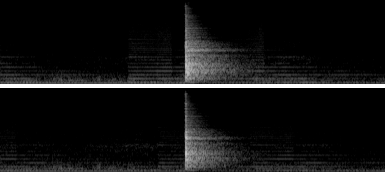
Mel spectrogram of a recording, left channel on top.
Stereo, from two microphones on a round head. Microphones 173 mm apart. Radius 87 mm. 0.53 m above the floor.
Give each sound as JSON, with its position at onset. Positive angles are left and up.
{"t": 1.9, "sound": "chopping", "side_deg": -25, "distance_m": 0.7}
